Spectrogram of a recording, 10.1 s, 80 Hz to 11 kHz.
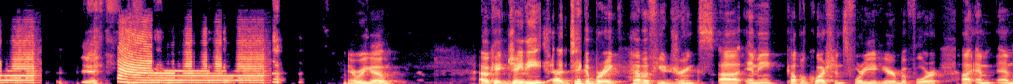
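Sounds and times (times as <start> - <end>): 
air horn sound effect blasts: 0.0 - 0.5, 1.2 - 2.8
speech: 0.1 - 2.8, 3.5 - 4.0, 4.8 - 10.1.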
